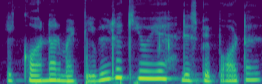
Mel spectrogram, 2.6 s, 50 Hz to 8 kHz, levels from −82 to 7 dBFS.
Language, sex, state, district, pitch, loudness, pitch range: Hindi, female, Madhya Pradesh, Bhopal, 200 Hz, -13 LUFS, 185-245 Hz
